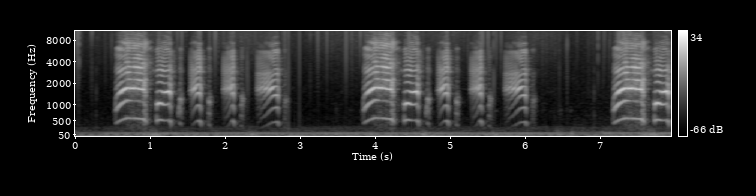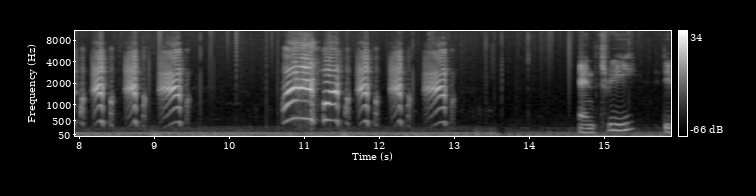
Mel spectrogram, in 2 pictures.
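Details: Pain cry.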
